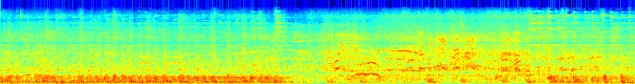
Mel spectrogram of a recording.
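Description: Awa odori street-dance music from a passing troupe, with voices calling out over it and a crowd of onlookers around. The music and voices run on steadily, dipping briefly about halfway through, with calls rising and falling in the second half.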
